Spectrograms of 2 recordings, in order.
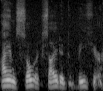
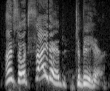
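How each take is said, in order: First: Flat, unexcited. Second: Higher, louder and slow, full of real excitement; genuinely excited. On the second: Speaker demonstrating tone to the audience, genuinely excited. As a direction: sell the excitement with your whole voice. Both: Shown as a demonstration. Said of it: "thirty-eight percent is the tonality of your voice".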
